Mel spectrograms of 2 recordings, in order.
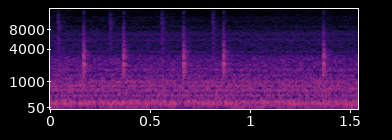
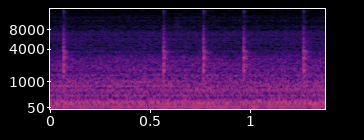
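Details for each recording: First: Nespresso Aguila 220 (Thermoplan) coffee machine that won't foam milk: crisp, evenly spaced clicks, three to four a second, over a faint hum from the rinse valve switching normally; a board issue is suspected. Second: Nespresso Aguila 220 (Thermoplan) commercial machine not foaming milk: rinse valve clicks repeatedly, about four a second, over a low hum, suspected to be the board not supplying enough power; suspected solenoid valve chattering.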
